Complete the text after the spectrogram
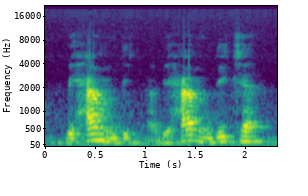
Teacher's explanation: Bihamdika, kan mesti hamas dipercikkan, dihembuskan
